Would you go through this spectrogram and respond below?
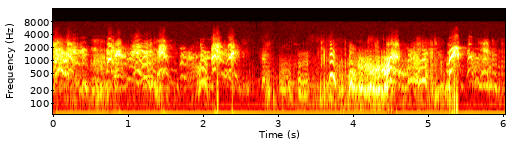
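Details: A Pomeranian begging to play fetch gives a tangle of high, rising whines and short throaty growl-like yips in uneven bursts, with a person's voice and laughter close by.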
